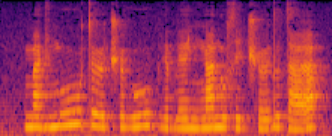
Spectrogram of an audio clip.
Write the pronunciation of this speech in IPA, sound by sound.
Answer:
m æ ɡ i m uː t øː t͡ʃʰ ø ɦ uː bʱ e b eː ɲ ŋ æ n u s i t͡ʃʰ ø d ɯ t æ

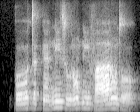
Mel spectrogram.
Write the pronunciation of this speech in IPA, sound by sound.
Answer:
k oː˨˦ d ə˧ k ɛ̃˨ n ĩ˦ z u˨ ɾ ɔ̃˦ ɓ ĩ˧ v aː˨˦ ɾ ɔ̃˦ d o˨

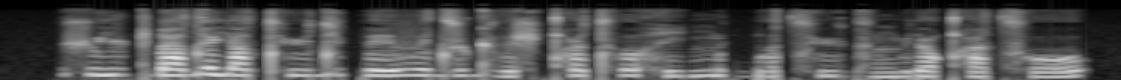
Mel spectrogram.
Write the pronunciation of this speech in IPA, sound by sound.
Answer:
ʃ y j e ʈ ɗ a d ɛ j a tʰ y d y p e v e d z y ɖʱ ɘ ʃ qʰ y tʰ ɤ h i ŋ͡m e ɡ͡b ɤ t͡sʰ y ɡ a ŋ͡m y ɾ y qʰ ɛ t͡sʰ o

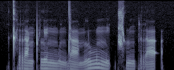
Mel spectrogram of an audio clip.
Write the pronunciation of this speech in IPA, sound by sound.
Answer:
kʰ r a˧ ŋ pʰ l e˧ n m u˩˦ n d aː˩˦ m l uː˥˩ m n i˨˩ t̚ t͡ɕʰ ɯ˧ ŋ p r a˦˥ ʔ

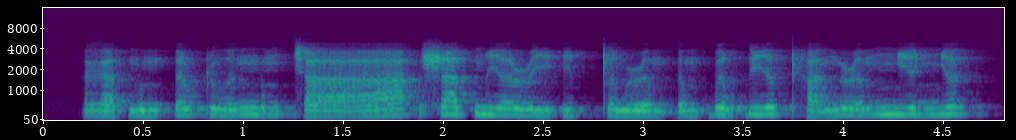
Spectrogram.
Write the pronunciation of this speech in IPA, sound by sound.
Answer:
ɣ a˨˩ t̚ m ə˨˩ m ʔ ə˧ w ʈ u˨˩˦ ə̯ ŋ ə˧ m c aː˨˩˦ | ʂ a˦˥ t̚ m i˧ ə̯ ɹ i˨˩˦ ʔ i˨˩ p̚ t̪ ə˨˩ w ɹ ə˨˩˨ m ʔ ə˨˩˨ m ɓ ə˧ w ɗ i˧˥ ə̯ t̪ʰ a˨˩˦ n ɹ ə˧˥ m ɲ i˧ ə̯ ɲ ə˦˥ k̚

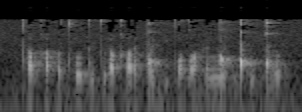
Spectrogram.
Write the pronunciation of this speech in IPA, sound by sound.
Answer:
t̪ʰ ɐ qʰ ʏ h ɔ tʰ o t̪ i t̪ u ɾ ʏ qʰ ɔ ɾ ɐ ǃ ʏ bʲ o j t̪ u dˤ o ɦ œ ŋ͡ǃ ɐ ǃʼ u ɡ͡ǃ o

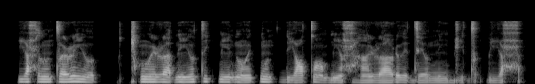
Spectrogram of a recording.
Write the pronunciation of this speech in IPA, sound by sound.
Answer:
i ħ l ũ t ʌ ɭ ĩ ʊ̯ | ǀʰ ũ ɪ̯ ɭ a ɗ ĩ ʊ̯ t i k͡p ĩ ɗ õ ɪ̯ k͡p ũ t ɗ i ʊ̯ tˤ ũ ɓ ĩ ħ ɦ ã ɪ̯ ɭ a ɽ ɯ ɪ̯ d e ʊ̯ n ĩ ɡ͡b i d ʌ k͡p i ħ

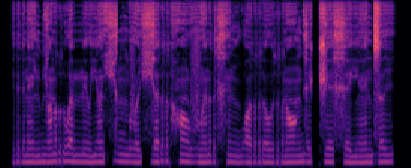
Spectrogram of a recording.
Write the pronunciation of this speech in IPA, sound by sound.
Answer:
r ẽ ɟ ɔ̃ r w ɜ mʲ ə̃ u̯ j ə̃ ç ə˞ ŋ v ə˞ ç ɜ r h ɔ̃ u̯ v ə̃ r x ẽ ŋ w ɔ r o u̯ r ɔ̃ ɡ e t͡ʃ e x e j ẽ d͡z ə i̯

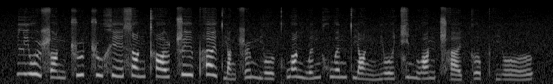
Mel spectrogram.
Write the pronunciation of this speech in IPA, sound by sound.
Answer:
l j o˥˩ ʊ̯ ʂ ɑ˨˩ ŋ ʈ͡ʂ u˥ ʈ͡ʂ u˧˥ x e˧˥ ɪ̯ s ɑ˧˥ ŋ kʰ ɑ˧˥ ʊ̯ ʈ͡ʂ e˥ ɪ̯ pʰ a˥˩ ɪ̯ t̪ j ɑ˩ ŋ ʂ ɻ̩˥˩ m j o˨˩ ʊ̯ kʰ w ɑ˥˩ ŋ w ə˥ n x w ə˥ n t̪ j ɑ˨˩ ŋ n̪ j o˧˥ ʊ̯ t͡ɕ i˥˩ n w ɑ˥ ŋ ʈ͡ʂʰ a˨˩ ɪ̯ k ɤ˥˩ pʰ j o˨˩˦ ʊ̯

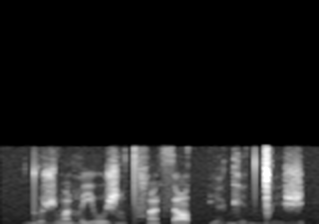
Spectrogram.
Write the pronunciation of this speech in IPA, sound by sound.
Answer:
d u ʒ ðˤ ə̃ ɾ a̤ j u ʒ e̤ tˤ ɬ ə̃ s ɜ tˤ pʲ a̤ ɡ e̤ d ɡ͡ǀ e̤ ʒ

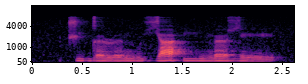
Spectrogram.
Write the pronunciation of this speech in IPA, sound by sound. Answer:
t͡ʃ i ɡ œ ɹ ə ŋ u ç a ʔ i ŋ œ ɮ eː

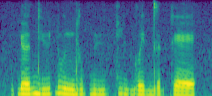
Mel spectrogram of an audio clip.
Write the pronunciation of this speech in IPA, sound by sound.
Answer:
ɗ ə d̪ y ɗ u n d u ɓ y k i ɡʷ e d̪ ə k ɛ

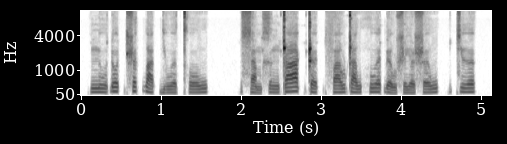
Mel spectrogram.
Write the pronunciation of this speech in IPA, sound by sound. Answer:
n u˨˩˦ ɗ o˦˥ t̚ ʂ ə˦˥ k̚ w a˨˩ t̚ j u˨˩ ə̯ t̪ʰ o˧˥ w | s a˨˩˨ m x ə˨˩ ŋ ʈ aː˦˥ k̚ ʈ əː˨˩ t̚ f a˧˥ w ʈ a˧˥ w h u˧ ə̯ ɗ ə˨˩˨ w ʂ i˨˩ ə̯ ʂ ə˧˥ w | c ɨ˧ ə̯

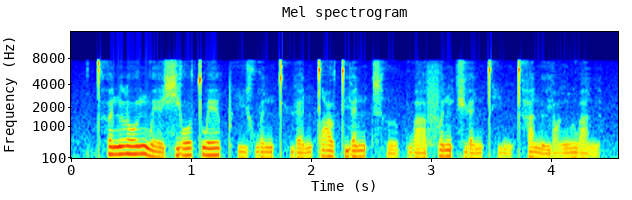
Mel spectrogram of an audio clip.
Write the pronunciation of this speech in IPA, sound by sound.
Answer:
t̪ʰ ə˥ n l o˥ ʊ̯ n̪ w e˨˩ ɪ̯ ɕ j o˥ ʊ̯ t̪ w e˥ ɪ̯ pʰ i˨˩ x w ə˧˥ n t̪ʰ ɥ ɛ˧˥ n t̪ ɑ˥˩ ʊ̯ t̪ j ɛ˥ n t͡sʰ ɹ̩˧˥ p w ä˧˥ f ə˥ n t͡ɕ ɥ ɛ˧˥ n t̪ʰ i˨˩ ŋ t̪ʰ a˥˩ n l j ɑ˥ ŋ l w a˥˩ n

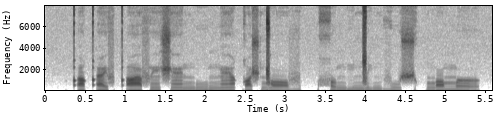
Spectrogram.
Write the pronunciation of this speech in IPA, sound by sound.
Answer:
qʼ ɤ qʼ e f qʼ a f ẽ ʃ ɛ̃ ŋ u ŋ ɛ̃ q ɔ ʃ ŋ͡ǁ ɔ v | χ u ŋ i ŋ͡ǁ i ŋ v u ʃ | ŋ ɔ m ɤ

